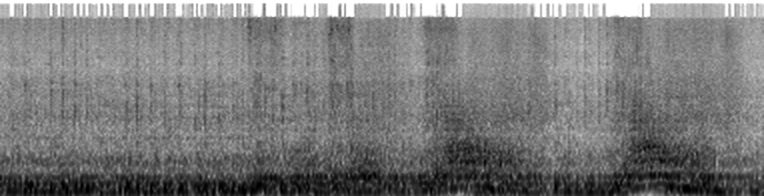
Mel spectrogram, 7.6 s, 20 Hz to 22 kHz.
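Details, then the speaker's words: Honda CBR600 four-cylinder engine in a custom go-kart, idling while waiting for the fan: smooth idle with two clean blips that rise sharply and fall back crisply, described as amazing and puffy. Revs freely and sounds healthy. "um that is insane that is sounding amazing pretty puffy"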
